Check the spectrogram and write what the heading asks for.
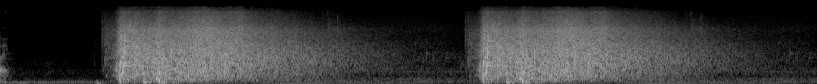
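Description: Ocean surf: two waves breaking on a shore, each coming in suddenly and then washing out and fading over about three seconds, the second a little under four seconds after the first.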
